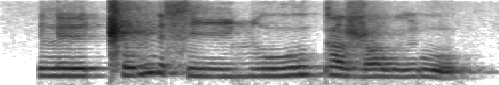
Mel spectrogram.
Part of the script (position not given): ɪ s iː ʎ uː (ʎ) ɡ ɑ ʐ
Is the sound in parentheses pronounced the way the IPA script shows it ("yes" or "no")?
no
